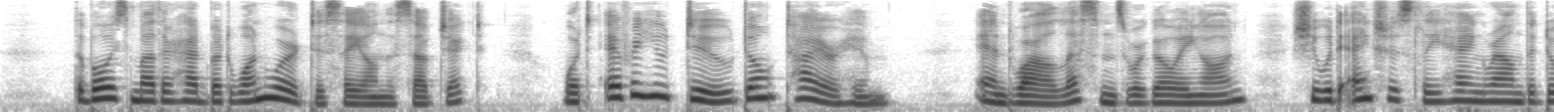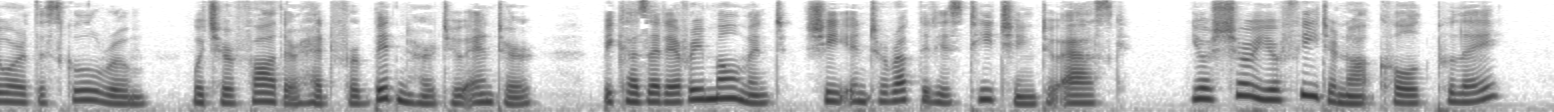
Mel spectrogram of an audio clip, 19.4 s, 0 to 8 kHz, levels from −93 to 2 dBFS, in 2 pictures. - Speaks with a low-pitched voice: No, high, 190 Hz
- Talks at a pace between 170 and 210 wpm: Yes, average, 195 wpm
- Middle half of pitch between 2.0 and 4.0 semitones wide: No, wide, 5.5 semitones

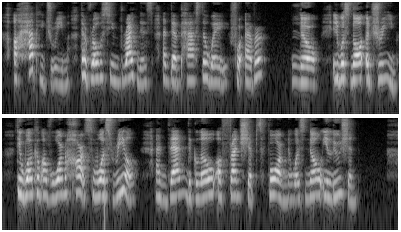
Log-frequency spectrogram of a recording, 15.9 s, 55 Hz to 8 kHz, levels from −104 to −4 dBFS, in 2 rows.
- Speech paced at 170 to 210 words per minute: No, average, 140 wpm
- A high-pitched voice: Yes, very high, 250 Hz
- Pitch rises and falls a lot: No, average, 3.0 semitones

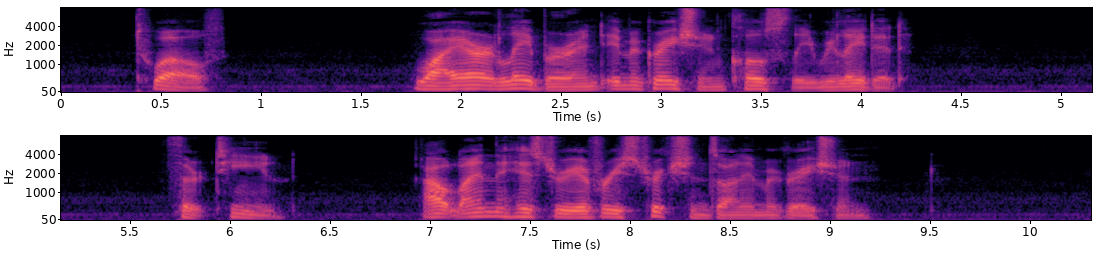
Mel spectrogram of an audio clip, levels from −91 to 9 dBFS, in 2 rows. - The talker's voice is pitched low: Yes, low, 120 Hz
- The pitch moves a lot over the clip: No, average, 4.3 semitones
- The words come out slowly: Yes, slow, 95 wpm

